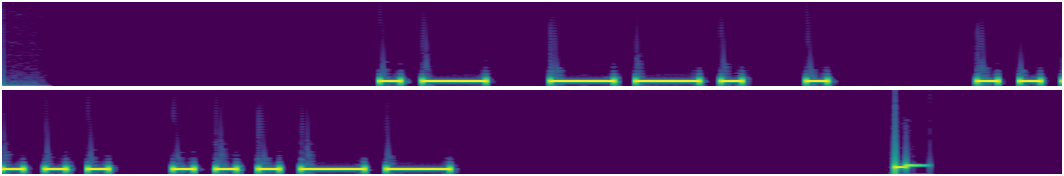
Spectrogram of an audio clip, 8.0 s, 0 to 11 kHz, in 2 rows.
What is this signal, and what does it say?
Morse code, heard as a keyed tone, about 15 wpm, 700 Hz. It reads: AGE 53
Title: Practice QSO - Exchange 3 - More Info - 15wpm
